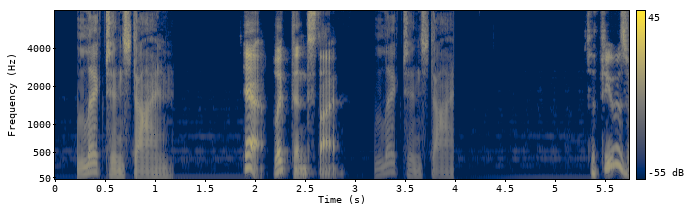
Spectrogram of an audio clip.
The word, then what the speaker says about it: Liechtenstein: Pronunciation. Liechtenstein. Yeah, Liechtenstein.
